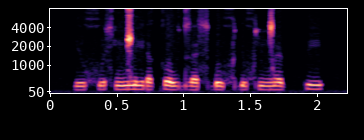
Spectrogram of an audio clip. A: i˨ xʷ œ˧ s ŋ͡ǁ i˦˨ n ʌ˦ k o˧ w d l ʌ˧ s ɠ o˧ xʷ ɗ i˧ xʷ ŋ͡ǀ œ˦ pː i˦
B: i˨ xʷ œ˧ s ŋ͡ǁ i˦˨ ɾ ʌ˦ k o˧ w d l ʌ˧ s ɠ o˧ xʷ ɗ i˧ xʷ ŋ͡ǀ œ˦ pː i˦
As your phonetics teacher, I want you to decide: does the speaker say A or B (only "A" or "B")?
B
